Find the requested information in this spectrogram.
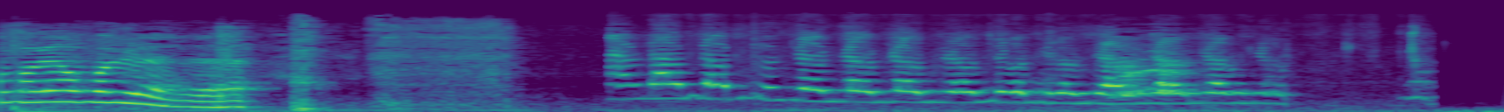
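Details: Domestic cat from a comedy compilation of unusual cats: one clear meow sliding downward, then a run of quick, pulsing, chattering yowls held at a steady pitch for about three seconds, with brief noise bursts in between.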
